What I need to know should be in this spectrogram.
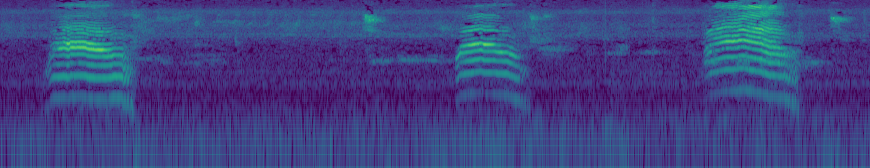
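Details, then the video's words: Domestic cat giving three clear, bright meows, each bending up and down in pitch, the last one longest, with pauses of several seconds between them; meows meant to call cats over. "Meows to ATTRACT CATS"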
